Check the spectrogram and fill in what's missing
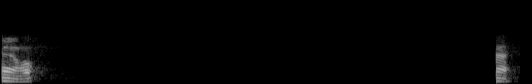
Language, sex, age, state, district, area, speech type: Tamil, male, 18-30, Tamil Nadu, Mayiladuthurai, urban, conversation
